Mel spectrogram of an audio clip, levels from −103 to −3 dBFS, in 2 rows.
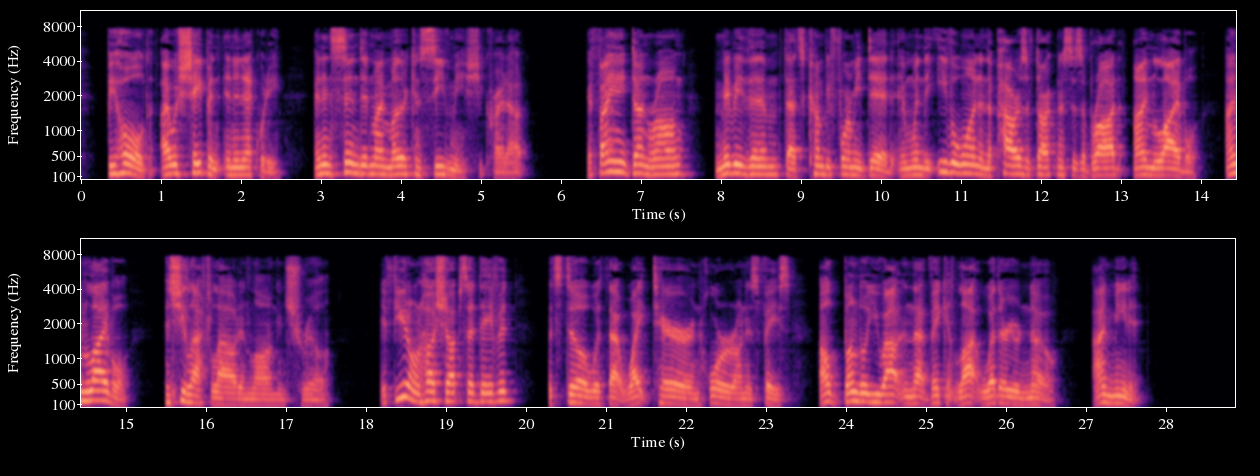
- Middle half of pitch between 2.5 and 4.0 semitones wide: No, average, 4.6 semitones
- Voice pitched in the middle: Yes, medium, 145 Hz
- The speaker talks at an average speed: Yes, average, 180 wpm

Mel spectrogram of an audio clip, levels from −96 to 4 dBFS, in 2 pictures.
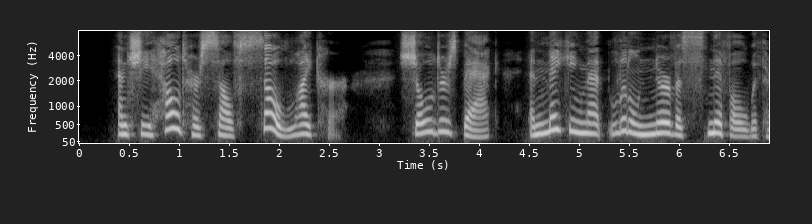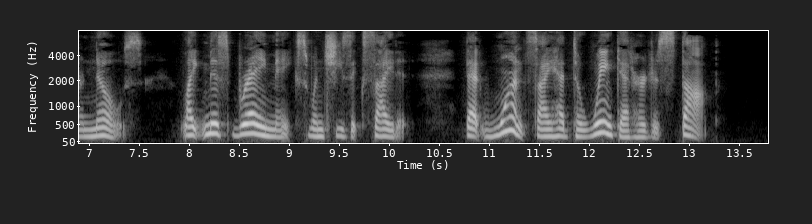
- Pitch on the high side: Yes, high, 230 Hz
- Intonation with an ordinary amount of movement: No, wide, 5.9 semitones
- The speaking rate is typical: Yes, average, 150 wpm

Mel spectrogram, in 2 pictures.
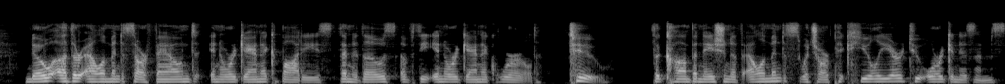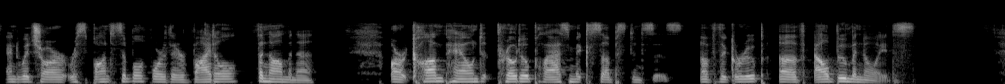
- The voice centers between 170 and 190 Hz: No, low, 120 Hz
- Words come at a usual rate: No, slow, 130 wpm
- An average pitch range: No, narrow, 2.1 semitones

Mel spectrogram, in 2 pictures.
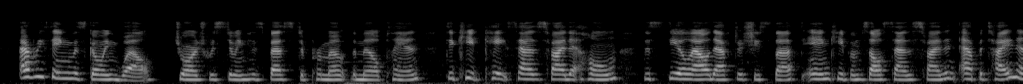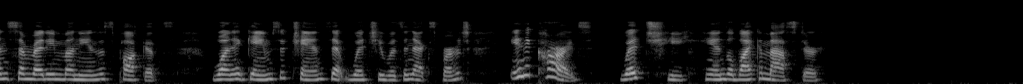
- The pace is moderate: Yes, average, 175 wpm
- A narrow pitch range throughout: Yes, narrow, 2.2 semitones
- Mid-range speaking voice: No, high, 230 Hz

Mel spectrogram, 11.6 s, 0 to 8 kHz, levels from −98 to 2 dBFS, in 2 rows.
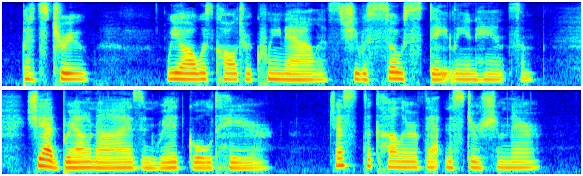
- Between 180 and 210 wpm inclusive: No, average, 160 wpm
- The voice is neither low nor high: Yes, medium, 160 Hz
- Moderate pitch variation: No, narrow, 1.4 semitones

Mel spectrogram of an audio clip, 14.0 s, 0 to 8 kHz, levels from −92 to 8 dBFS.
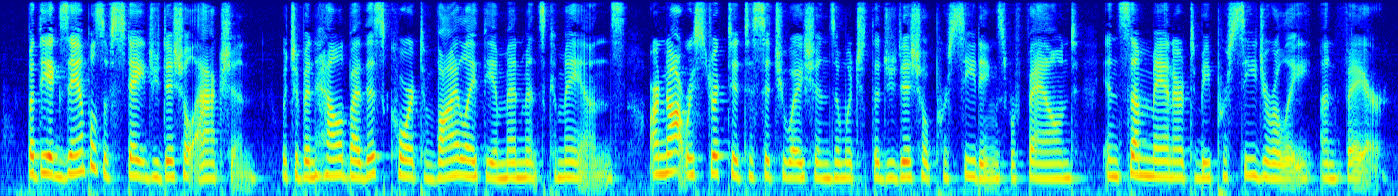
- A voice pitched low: No, high, 195 Hz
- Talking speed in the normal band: Yes, average, 165 wpm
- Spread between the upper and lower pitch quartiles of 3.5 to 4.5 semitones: No, narrow, 2.6 semitones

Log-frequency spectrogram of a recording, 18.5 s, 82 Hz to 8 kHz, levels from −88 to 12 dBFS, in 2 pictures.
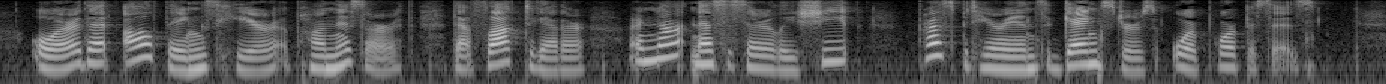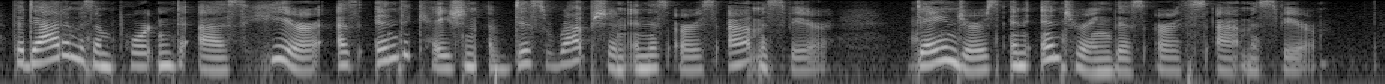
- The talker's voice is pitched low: No, high, 215 Hz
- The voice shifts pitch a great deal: Yes, wide, 6.3 semitones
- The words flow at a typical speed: No, slow, 130 wpm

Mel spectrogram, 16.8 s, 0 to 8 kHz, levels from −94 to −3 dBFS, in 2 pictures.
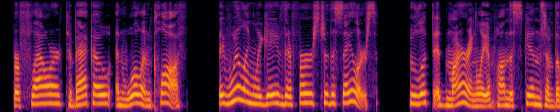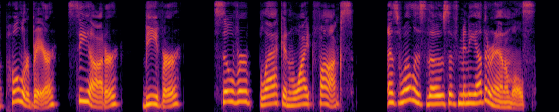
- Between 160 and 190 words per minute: No, average, 145 wpm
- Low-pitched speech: No, high, 225 Hz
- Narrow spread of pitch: No, average, 4.3 semitones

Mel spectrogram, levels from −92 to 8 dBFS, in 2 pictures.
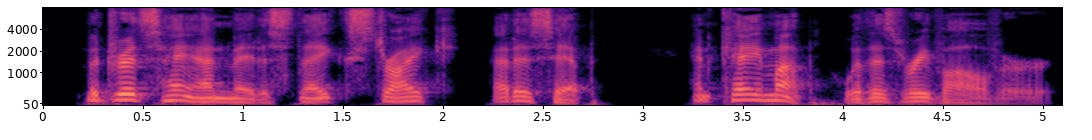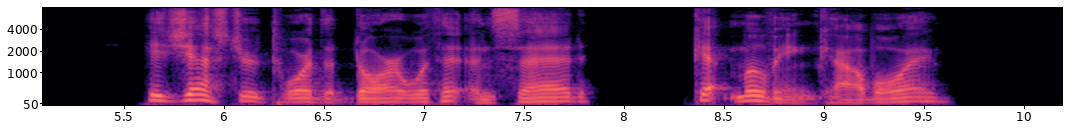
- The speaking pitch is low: Yes, low, 115 Hz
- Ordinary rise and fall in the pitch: Yes, average, 4.9 semitones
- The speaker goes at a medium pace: Yes, average, 160 wpm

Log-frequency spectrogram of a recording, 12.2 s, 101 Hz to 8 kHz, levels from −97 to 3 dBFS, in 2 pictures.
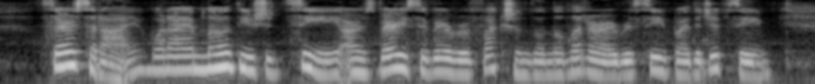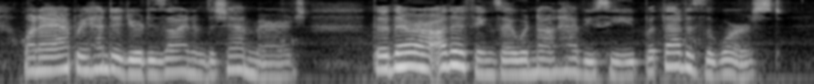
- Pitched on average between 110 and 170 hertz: No, medium, 185 Hz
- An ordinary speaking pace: No, fast, 230 wpm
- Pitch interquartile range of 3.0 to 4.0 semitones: No, average, 4.5 semitones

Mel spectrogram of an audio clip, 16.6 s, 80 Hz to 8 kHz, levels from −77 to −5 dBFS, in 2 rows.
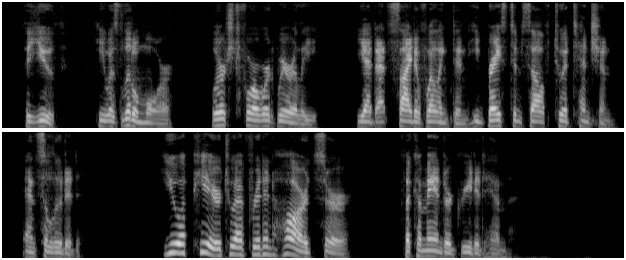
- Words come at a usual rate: No, slow, 115 wpm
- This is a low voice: Yes, low, 125 Hz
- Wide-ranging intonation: No, average, 4.5 semitones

